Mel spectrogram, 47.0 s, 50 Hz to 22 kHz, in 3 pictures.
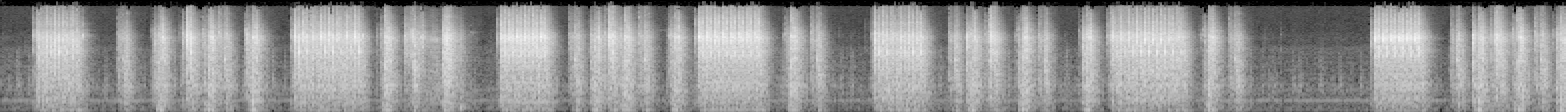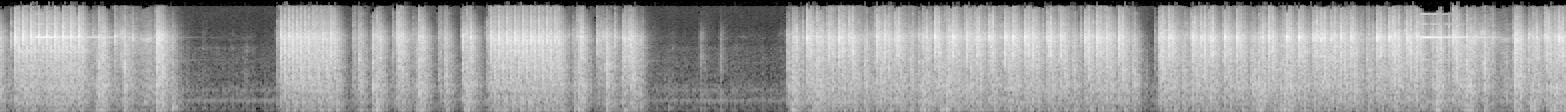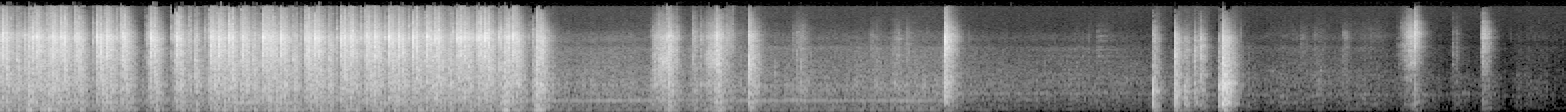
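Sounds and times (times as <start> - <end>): electric typewriter typing: 0.3 - 12.5, 13.7 - 17.5, 18.4 - 22.2, 23.5 - 36.9, 37.8 - 39.0
typewriter motor humming: 0.3 - 12.5, 13.7 - 17.5, 18.4 - 22.2, 23.5 - 36.9, 37.8 - 39.4.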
